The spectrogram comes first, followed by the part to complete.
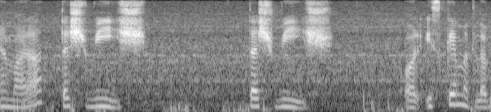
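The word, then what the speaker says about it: تشویش: Third word है हमारा तशवीश।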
